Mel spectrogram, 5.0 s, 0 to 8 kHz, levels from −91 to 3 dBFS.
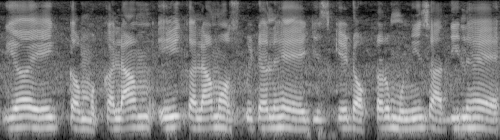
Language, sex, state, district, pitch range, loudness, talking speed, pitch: Hindi, female, Uttar Pradesh, Jyotiba Phule Nagar, 165-180 Hz, -15 LUFS, 155 wpm, 175 Hz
